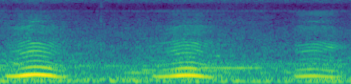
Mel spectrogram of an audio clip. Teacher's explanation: Dia termasuk dalam bunyi voice karena saya merasakan adanya getaran suara di tenggorokan saya dan bilal karena bibir atas dan bibir bawah saling bertemu dan termasuk dalam nasal.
